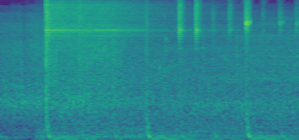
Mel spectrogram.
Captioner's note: car engines revving; dramatic music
